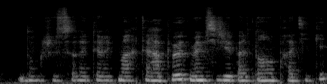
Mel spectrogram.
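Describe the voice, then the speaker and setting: A woman's dark, mellow tone comes through somewhat breathy as she talks at a moderate speed. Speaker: painter and doctor. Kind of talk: interview answer.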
